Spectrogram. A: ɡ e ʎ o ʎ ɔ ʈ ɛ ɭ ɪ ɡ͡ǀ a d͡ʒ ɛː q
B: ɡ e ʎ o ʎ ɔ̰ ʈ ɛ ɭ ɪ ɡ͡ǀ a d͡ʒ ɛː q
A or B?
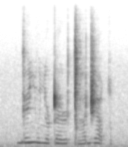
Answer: A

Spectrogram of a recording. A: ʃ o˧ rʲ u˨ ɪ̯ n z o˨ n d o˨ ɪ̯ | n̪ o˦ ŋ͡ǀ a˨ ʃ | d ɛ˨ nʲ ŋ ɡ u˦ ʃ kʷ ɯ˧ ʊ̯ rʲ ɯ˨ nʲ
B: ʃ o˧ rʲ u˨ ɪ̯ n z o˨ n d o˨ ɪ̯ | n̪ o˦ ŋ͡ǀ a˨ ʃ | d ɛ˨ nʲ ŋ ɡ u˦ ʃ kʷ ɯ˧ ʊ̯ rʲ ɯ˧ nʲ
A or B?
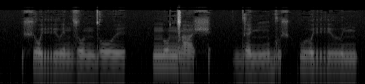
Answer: B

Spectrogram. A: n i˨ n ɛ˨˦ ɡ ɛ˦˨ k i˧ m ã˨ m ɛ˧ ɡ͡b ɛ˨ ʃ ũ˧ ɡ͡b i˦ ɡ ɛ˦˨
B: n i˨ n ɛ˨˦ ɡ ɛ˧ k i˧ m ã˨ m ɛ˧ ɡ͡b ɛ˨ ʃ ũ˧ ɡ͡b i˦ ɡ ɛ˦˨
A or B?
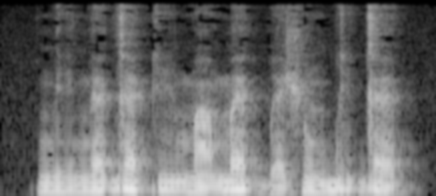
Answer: A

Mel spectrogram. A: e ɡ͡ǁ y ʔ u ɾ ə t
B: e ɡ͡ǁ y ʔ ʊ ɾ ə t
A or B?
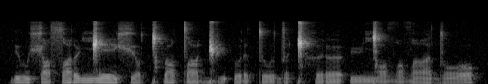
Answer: B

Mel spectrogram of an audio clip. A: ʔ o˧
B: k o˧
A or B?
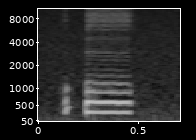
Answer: A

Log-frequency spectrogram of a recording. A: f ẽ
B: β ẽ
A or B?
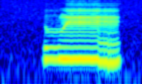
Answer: B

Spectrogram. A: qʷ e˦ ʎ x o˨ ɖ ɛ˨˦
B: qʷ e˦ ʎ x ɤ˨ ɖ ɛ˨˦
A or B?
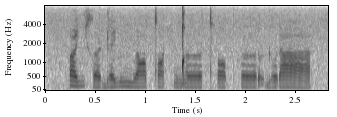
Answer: B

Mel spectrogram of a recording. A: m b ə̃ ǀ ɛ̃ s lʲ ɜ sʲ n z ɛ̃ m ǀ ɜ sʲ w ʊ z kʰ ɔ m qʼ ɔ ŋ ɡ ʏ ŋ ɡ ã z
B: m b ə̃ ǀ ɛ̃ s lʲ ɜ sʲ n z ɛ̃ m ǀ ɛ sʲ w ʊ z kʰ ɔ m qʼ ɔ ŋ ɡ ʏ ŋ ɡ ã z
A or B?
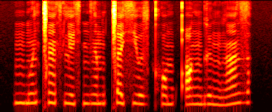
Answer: B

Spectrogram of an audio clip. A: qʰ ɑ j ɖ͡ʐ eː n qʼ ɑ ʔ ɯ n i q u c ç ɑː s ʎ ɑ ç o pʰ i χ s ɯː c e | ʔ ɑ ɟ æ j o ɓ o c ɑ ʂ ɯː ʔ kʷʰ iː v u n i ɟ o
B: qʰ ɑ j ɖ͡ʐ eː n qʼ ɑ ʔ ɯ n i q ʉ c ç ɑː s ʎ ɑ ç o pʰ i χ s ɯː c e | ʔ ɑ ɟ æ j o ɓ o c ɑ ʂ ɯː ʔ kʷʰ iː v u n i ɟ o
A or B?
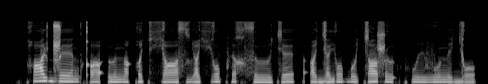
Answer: A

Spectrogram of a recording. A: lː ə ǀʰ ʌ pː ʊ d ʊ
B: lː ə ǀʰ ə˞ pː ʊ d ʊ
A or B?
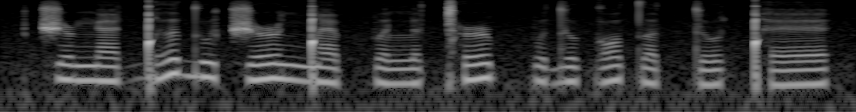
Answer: B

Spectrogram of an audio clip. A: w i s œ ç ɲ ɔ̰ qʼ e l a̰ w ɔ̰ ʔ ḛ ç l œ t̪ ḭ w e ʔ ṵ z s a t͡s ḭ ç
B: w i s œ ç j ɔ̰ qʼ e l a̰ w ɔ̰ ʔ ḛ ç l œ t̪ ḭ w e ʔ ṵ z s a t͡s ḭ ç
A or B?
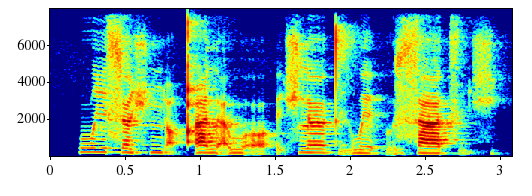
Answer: A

